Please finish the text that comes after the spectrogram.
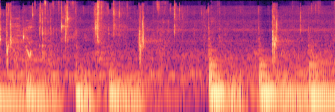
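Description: Salted cucumbers being rinsed by hand in cold water: soft splashing, dripping and squishing from close by, with low thumps as they move in the basin.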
